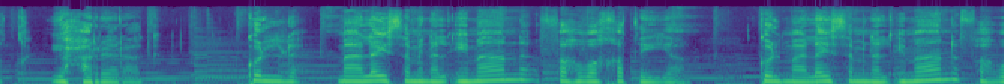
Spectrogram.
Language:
Arabic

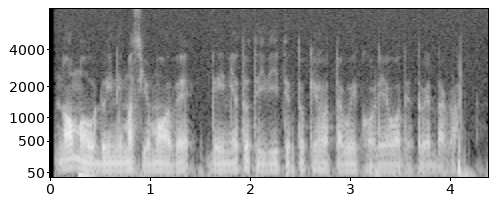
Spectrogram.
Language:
Kikuyu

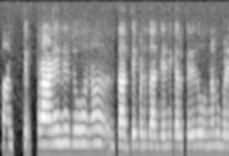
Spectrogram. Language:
Punjabi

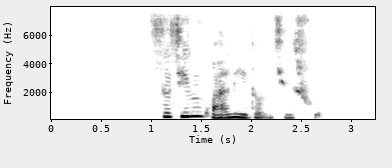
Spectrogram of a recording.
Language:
Chinese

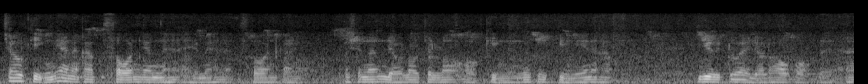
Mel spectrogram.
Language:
Thai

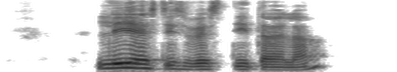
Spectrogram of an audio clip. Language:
Esperanto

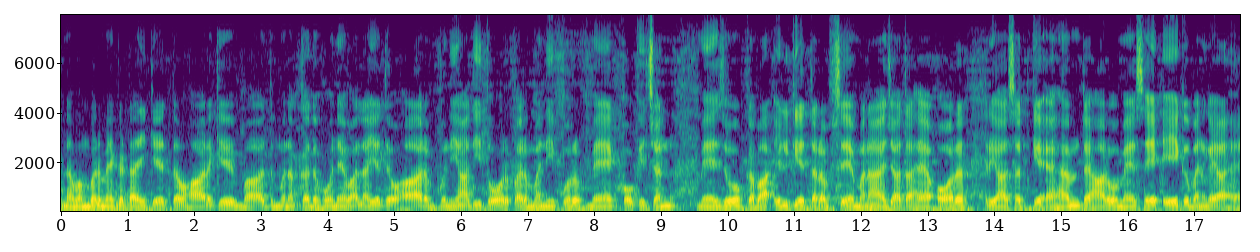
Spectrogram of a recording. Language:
Urdu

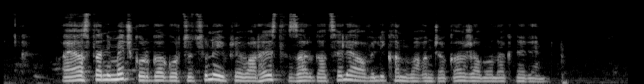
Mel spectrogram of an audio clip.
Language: Armenian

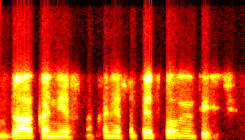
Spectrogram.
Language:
Russian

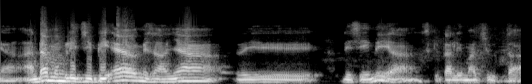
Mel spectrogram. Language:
Indonesian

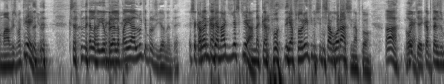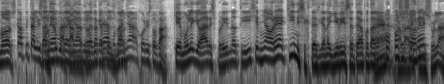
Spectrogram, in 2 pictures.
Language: Greek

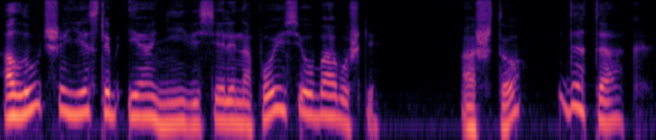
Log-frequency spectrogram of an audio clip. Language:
Russian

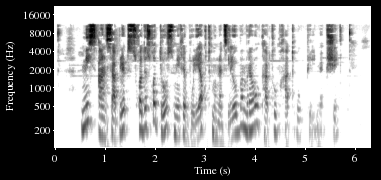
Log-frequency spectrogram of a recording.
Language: Georgian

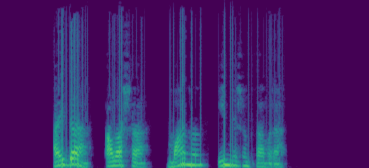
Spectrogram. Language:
Mari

